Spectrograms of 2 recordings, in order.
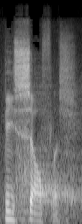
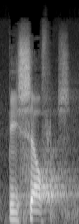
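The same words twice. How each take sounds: First: Be selfless, slowly and low; slow emphatic advice. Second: Said in the usual way. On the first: Shown as a demonstration. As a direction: let each word land.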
